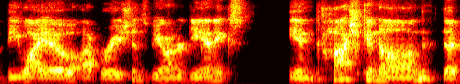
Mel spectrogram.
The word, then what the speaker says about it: Koshkonong: So Michael is with BYO Operations, Beyond Organics, in Koshkonong. Did I pronounce that right? Koshkonong. Yes, that is Koshkonong, yes.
